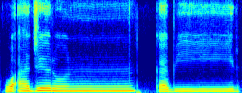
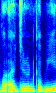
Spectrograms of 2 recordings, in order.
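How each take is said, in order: First: The phrase is said slowly and carefully. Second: The phrase is said quickly and rushed. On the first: The speaker calls it right. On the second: The speaker calls it wrong.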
